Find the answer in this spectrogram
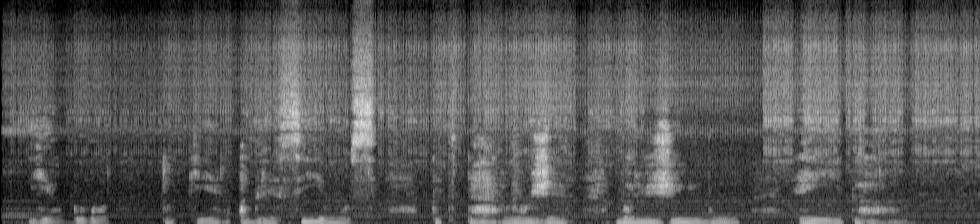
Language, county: Lithuanian, Panevėžys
